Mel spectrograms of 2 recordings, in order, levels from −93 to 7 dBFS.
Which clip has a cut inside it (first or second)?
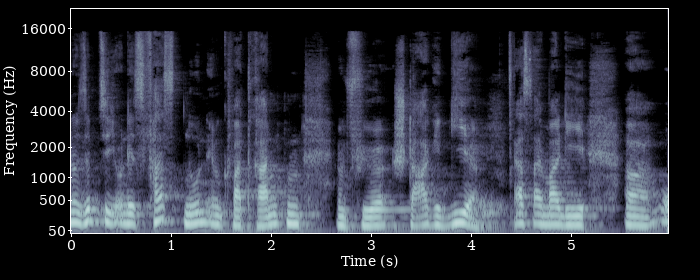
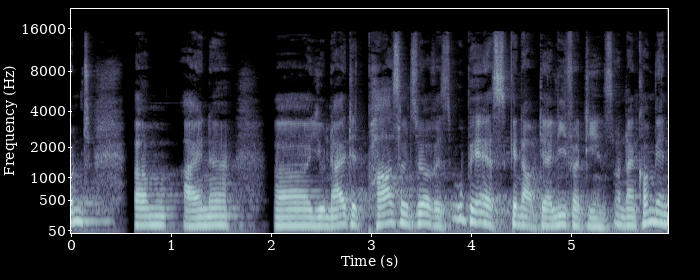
first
